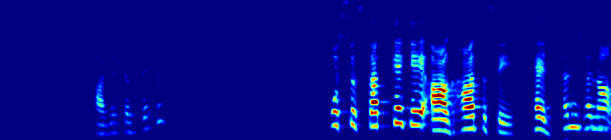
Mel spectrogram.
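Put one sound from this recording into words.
A woman speaks calmly, as if teaching, close to a microphone.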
